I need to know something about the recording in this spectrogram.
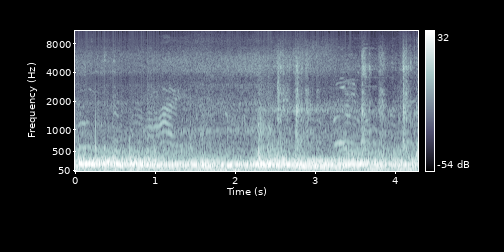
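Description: Steel roller coaster train running at speed, heard from the front car: a loud, steady low rumble of the wheels on the track mixed with wind rushing past. A few sharp clicks come near the end.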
